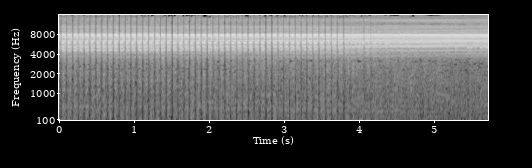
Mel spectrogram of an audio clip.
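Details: Cricket calling live, a piercing high-pitched pulsed trill repeating several times a second at an even, steady rhythm, with the pulses blurring slightly toward the end.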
